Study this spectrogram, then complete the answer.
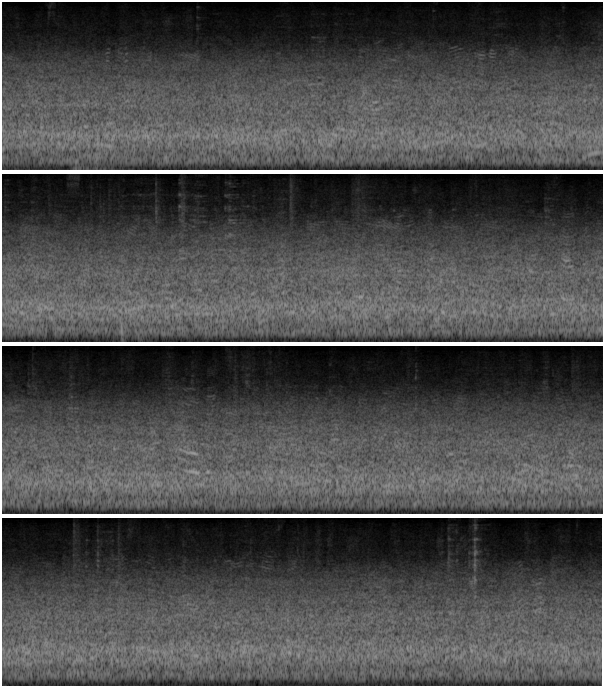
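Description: A large crowd chatters at once, echoing through a big hall.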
